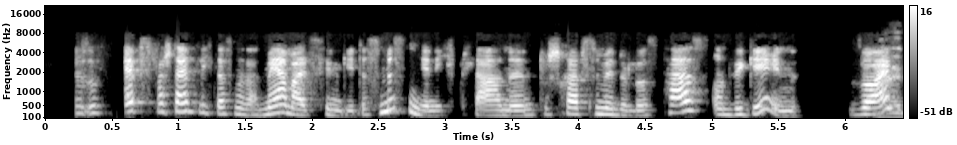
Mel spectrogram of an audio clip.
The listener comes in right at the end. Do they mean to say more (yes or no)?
yes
